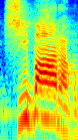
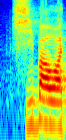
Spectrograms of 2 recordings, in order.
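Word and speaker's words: जीव: 지바라고 불러요. 지화. 지바. 지바와 지와 중간 발음이더라고요.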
